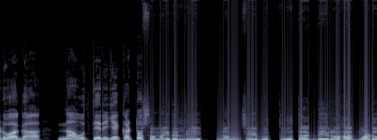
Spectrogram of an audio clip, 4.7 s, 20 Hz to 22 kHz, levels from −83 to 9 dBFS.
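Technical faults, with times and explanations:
1.77 to 4.72 s, interleaved audio read as planar. The fault begins right after "ನಾವು ತೆರಿಗೆ ಕಟ್ಟೋ" and lasts to the end. Alternating left and right samples are being split into halves per block, each half treated as one channel. The blocks are only 5.33 ms long, which fits a 256-sample block. So the speech turns dull and robotic. A buzz sits at the 188 Hz block rate. No clear octave drop is heard.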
